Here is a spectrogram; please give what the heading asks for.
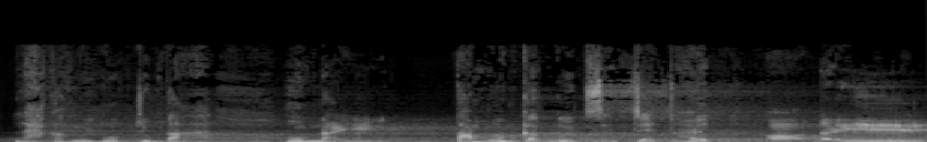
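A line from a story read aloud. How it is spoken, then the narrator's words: Furious demonic roaring. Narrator (Vietnamese): Hai con quỷ kia vô cùng giận dữ gầm thét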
